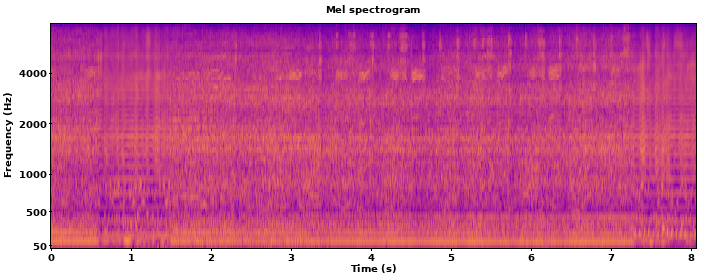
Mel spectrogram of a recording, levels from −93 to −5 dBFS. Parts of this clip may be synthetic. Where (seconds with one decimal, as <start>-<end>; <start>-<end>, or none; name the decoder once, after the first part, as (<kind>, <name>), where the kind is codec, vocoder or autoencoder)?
0.6-1.5 (vocoder, Vocos); 7.3-8.1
